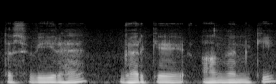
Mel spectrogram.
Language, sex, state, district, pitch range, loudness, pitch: Hindi, male, Rajasthan, Jaipur, 95-100 Hz, -18 LUFS, 100 Hz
